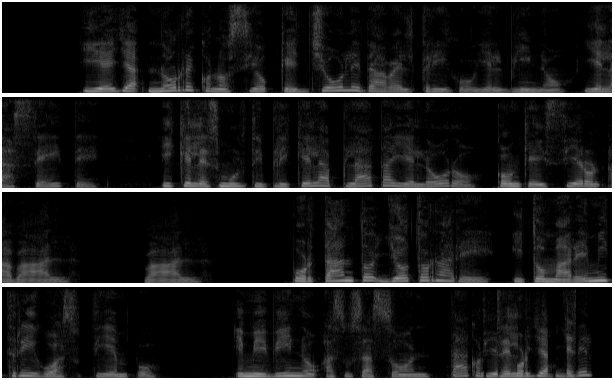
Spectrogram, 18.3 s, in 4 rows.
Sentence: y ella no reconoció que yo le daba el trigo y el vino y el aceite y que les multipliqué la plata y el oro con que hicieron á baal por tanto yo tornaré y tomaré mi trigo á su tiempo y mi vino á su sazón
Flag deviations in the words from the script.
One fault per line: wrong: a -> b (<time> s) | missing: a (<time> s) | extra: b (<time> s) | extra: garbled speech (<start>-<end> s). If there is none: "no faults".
extra: baal (10.2 s)
extra: garbled speech (17.0-18.2 s)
